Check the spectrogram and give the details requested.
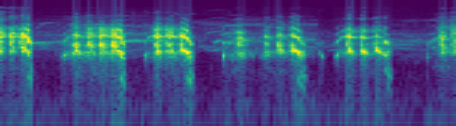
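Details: Peregrine falcon at a nest with chicks: harsh, raspy bursts of rapid pulsed notes, each lasting about a quarter to half a second, given in a quick uneven series with short gaps.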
